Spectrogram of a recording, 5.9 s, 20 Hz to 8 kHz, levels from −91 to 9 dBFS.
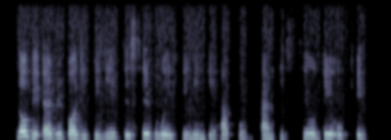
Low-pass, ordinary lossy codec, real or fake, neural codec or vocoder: none; none; real; none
